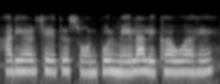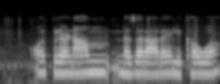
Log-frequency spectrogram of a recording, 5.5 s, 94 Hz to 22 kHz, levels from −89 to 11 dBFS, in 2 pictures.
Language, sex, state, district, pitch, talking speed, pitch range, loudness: Hindi, female, Madhya Pradesh, Bhopal, 210 Hz, 165 wpm, 200-220 Hz, -18 LUFS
